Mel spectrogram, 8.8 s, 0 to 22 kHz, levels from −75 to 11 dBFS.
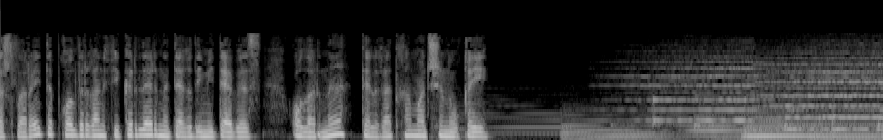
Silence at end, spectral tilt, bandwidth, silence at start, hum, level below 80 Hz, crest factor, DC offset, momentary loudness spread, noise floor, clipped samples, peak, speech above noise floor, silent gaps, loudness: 0 s; -6.5 dB/octave; 8.4 kHz; 0 s; none; -40 dBFS; 18 dB; under 0.1%; 17 LU; -42 dBFS; under 0.1%; 0 dBFS; 27 dB; none; -17 LUFS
